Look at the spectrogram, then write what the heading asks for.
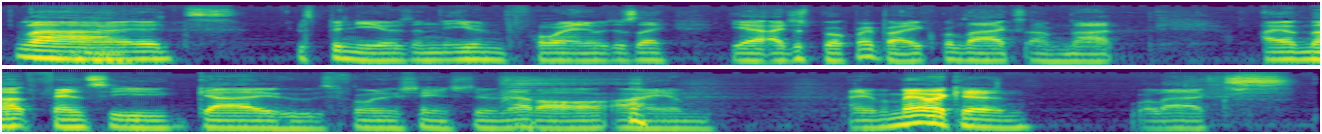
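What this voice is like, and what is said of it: Suave-sounding foreign accent. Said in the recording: “this wonderful foreign accent ... You have this really suave sounding ... the bike accent”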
